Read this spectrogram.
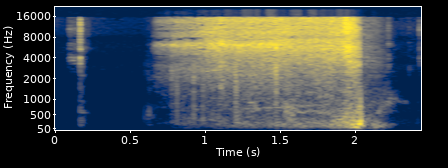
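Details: A single airy rushing hiss builds for about a second and a half, then stops sharply: one breath cycle from the home mechanical ventilator of a podcast host who breathes with a ventilator.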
